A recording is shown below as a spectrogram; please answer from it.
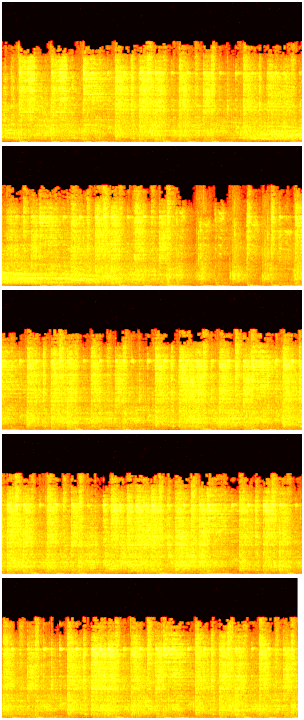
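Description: Show music with a steady beat played loud, with an audience cheering under it.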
